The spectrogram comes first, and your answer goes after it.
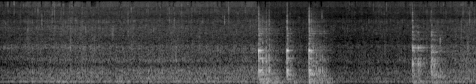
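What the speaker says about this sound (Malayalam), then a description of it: "ഇതെല്ലാം കൂടി ഒന്ന് നല്ലോണം ഒന്ന് മിക്സ് ആക്കിയിട്ട് ഒന്ന് ഫ്രൈ ആക്കി എടുക്കുക" Egg masala with ketchup and spice powders mixed and fried in a pan, a low steady sizzle, then a few sharp spoon clinks and scrapes against the pan near the end, close and wordless.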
